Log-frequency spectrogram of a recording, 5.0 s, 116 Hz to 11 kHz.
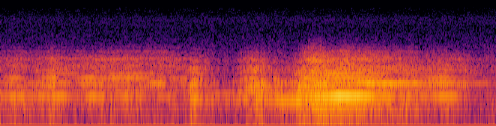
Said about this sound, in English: That's the whistle of a night freight, hauling a miscellaneous load of grimy boxcars, with a caboose rattling along at the end of a parade. That's locomotive number 7941, watched over by the blazing constellations in the night sky.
